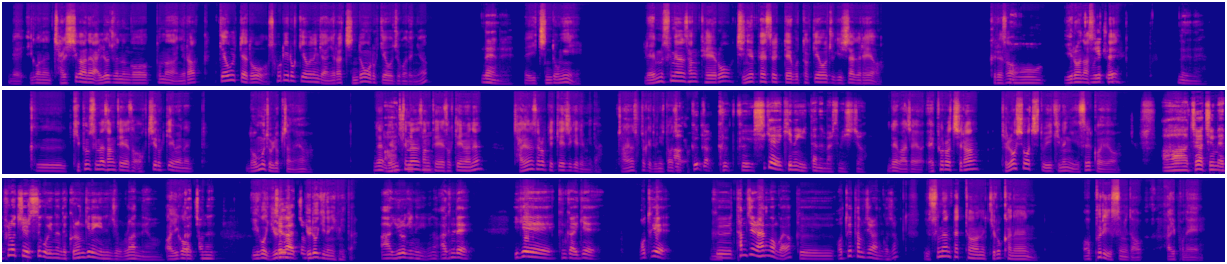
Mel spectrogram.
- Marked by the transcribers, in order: tapping; "졸립잖아요" said as "졸렵잖아요"; other background noise; laughing while speaking: "유료기능입니다"
- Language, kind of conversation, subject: Korean, unstructured, 좋은 감정을 키우기 위해 매일 실천하는 작은 습관이 있으신가요?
